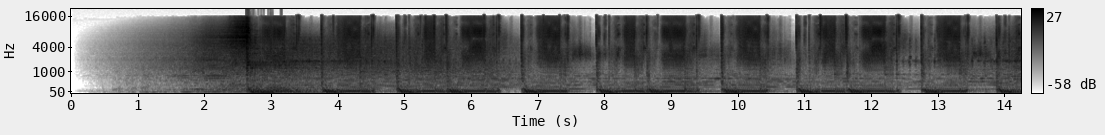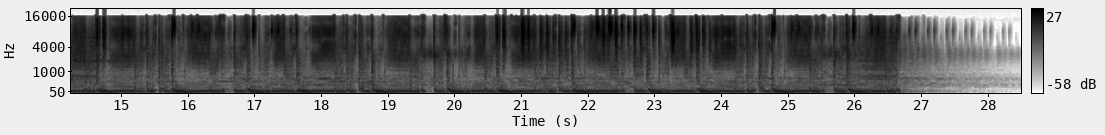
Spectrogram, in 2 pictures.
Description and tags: Synth Groove 2
Softsynth Polyvoks Station by Syncersoft in action.
atmosphere, cinematic, dark, electronic, music, sci-fi, synth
